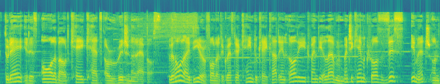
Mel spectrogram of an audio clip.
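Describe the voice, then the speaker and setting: A man hosting a review, narrating from a script. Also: mid-range voice. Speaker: host, fiction reviewer.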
